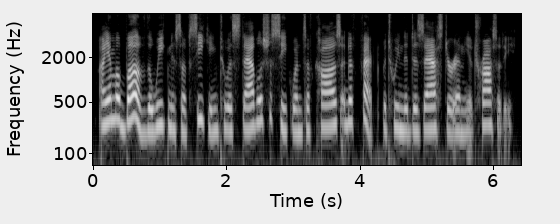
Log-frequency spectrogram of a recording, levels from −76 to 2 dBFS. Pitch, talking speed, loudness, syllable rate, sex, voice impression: 225 Hz, 195 wpm, -19 LUFS, 6.0 syllables/s, female, feminine, gender-neutral, slightly young, slightly adult-like, thin, slightly tensed, weak, slightly dark, slightly hard, slightly muffled, slightly fluent, slightly cute, slightly intellectual, calm, slightly friendly, very unique, slightly lively, slightly strict, slightly sharp, modest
